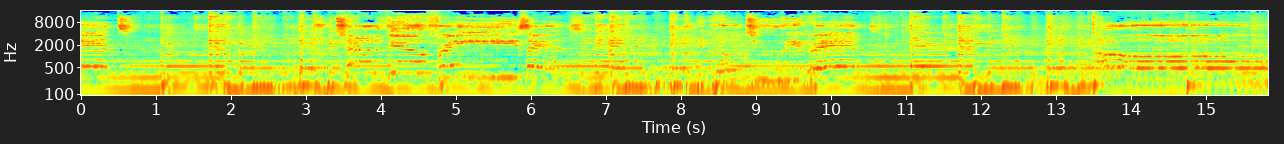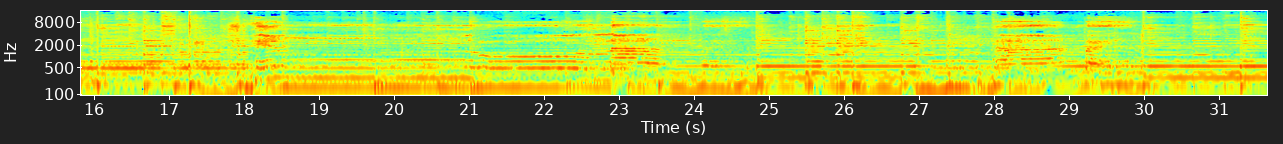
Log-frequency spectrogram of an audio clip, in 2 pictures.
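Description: Acoustic guitar played with a man singing along into a microphone, a song with long held vocal notes.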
